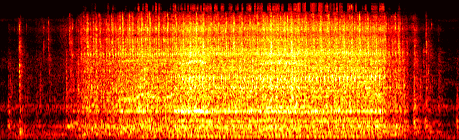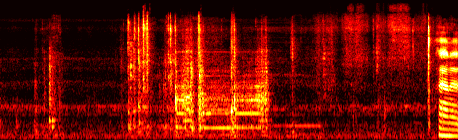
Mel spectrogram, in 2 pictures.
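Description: A sewing machine stitches fabric for a paper-pieced sunflower quilt block, running in a loud steady whir for about five seconds, then quieting to scattered clicks and short mechanical bursts near the end.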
